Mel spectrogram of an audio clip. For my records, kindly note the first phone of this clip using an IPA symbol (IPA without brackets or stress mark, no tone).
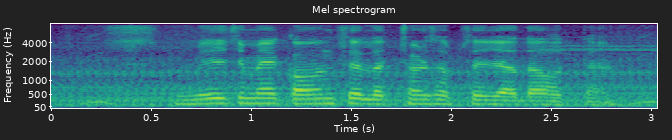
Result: m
